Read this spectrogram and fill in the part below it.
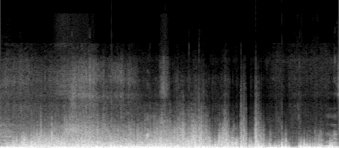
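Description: Strong, gusty wind buffets loudly and continuously across an exposed fell during a Lake District winter walk, a deep rumbling roar with no voices.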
